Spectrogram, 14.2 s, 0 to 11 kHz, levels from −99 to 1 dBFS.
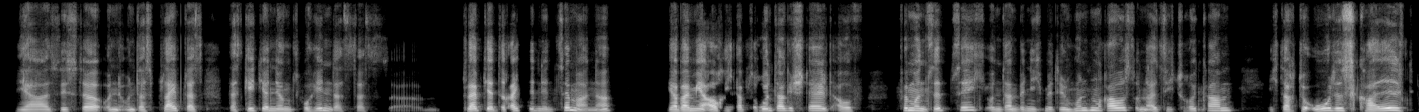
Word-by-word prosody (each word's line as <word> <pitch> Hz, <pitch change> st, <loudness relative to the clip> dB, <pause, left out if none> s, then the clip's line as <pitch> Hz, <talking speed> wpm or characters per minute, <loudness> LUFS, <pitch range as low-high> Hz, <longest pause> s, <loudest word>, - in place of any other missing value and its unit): Ja, 145 Hz, +2 st, -2 dB
siehst 145 Hz, +1 st, -9 dB
du, 175 Hz, 0 st, +5 dB
und 145 Hz, +1 st, -4 dB
und 140 Hz, -, -5 dB
das 135 Hz, 0 st, -5 dB
bleibt, 170 Hz, +5 st, +2 dB
das 135 Hz, +1 st, 0 dB, 0.2 s
das 125 Hz, 0 st, -8 dB
geht 185 Hz, +4 st, -1 dB
ja 175 Hz, -, +4 dB
nirgendwo 170 Hz, -4 st, -4 dB
hin, 200 Hz, +6 st, -2 dB
das -, -, -9 dB
das, -, -, -15 dB
ähm, -, -, -29 dB, 0.2 s
bleibt 185 Hz, +1 st, +4 dB
ja -, -, +7 dB
direkt 175 Hz, +2 st, -1 dB
in 175 Hz, -, -6 dB
den 165 Hz, -3 st, -9 dB
Zimmern, 235 Hz, -, 0 dB
ne? -, -, -3 dB, 0.6 s
Ja, 155 Hz, 0 st, +4 dB
bei 170 Hz, 0 st, +7 dB
mir 180 Hz, +1 st, +4 dB
auch, 180 Hz, -, +5 dB
ich 160 Hz, -, -14 dB
hab 165 Hz, -, -3 dB
so -, -, -11 dB
runtergestellt 195 Hz, +1 st, +1 dB
auf 155 Hz, 0 st, -3 dB, 0.4 s
75 210 Hz, +4 st, 0 dB
und 160 Hz, +1 st, -7 dB
dann 160 Hz, 0 st, -1 dB
bin 160 Hz, +1 st, -7 dB
ich 160 Hz, -, -10 dB
mit 155 Hz, -4 st, -8 dB
den 145 Hz, -1 st, -2 dB
Hunden 215 Hz, +4 st, -1 dB
raus 220 Hz, +3 st, +3 dB
und -, -, -5 dB
als 150 Hz, -1 st, -3 dB
ich 155 Hz, -, -16 dB
zurückkam 200 Hz, +3 st, -3 dB, 0.3 s
ich -, -, -21 dB
dachte: 440 Hz, -2 st, 0 dB
„Oh, 205 Hz, -6 st, +4 dB
das 200 Hz, -1 st, +3 dB
ist -, -, -1 dB
kalt.“ 200 Hz, +7 st, +6 dB
175 Hz, 215 wpm, -26 LUFS, 155-200 Hz, 0.6 s, ja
